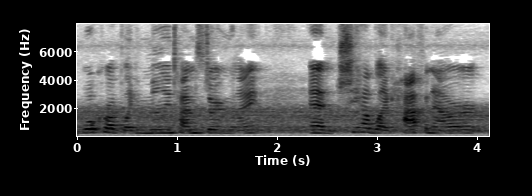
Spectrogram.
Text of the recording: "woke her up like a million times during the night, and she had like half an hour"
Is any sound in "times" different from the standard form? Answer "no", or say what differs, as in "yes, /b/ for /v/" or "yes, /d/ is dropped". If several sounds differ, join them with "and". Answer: no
